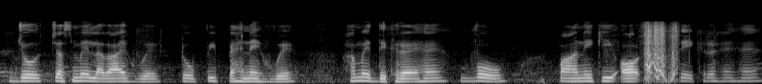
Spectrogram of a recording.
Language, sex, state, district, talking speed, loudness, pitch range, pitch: Hindi, male, Bihar, Patna, 140 wpm, -20 LUFS, 140-155 Hz, 145 Hz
